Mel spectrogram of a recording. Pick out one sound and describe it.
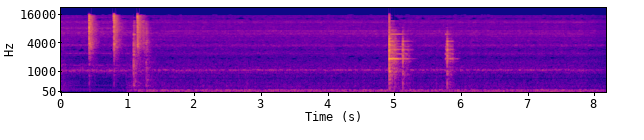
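A gas flame roars softly and steadily.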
